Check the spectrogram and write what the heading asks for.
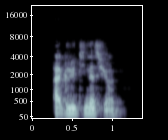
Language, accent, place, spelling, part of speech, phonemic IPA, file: French, France, Lyon, agglutination, noun, /a.ɡly.ti.na.sjɔ̃/, LL-Q150 (fra)-agglutination.wav
- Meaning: agglutination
